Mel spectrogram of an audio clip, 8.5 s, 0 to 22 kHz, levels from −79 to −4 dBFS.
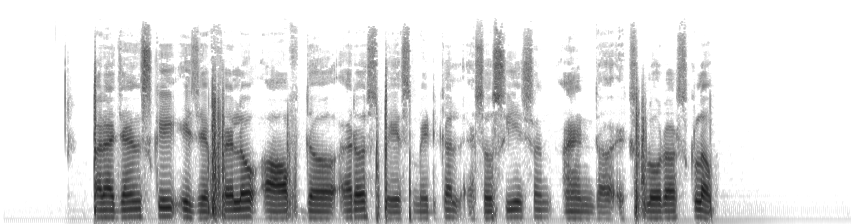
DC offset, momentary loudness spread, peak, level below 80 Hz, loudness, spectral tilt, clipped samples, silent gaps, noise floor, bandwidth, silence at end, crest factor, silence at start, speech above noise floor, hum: under 0.1%; 9 LU; -2 dBFS; -56 dBFS; -19 LUFS; -4 dB/octave; under 0.1%; none; -72 dBFS; 14.5 kHz; 1.35 s; 18 dB; 0.95 s; 54 dB; 50 Hz at -50 dBFS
